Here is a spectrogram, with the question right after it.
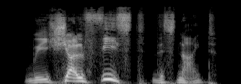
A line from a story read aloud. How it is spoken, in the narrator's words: the chief said with a heavy accent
